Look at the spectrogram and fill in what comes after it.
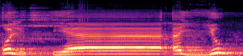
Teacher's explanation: یا کو ایک الف کے برابر کھینچیں گے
